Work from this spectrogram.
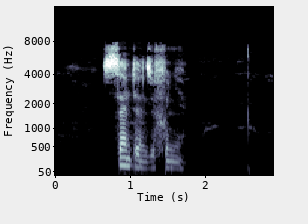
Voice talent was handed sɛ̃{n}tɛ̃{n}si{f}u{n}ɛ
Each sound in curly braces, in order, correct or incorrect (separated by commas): correct, correct, correct, incorrect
